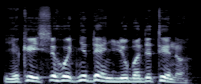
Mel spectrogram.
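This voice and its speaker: A man's voice: on the high side, fairly quick, pitched above the performer's own voice, close to an everyday voice. A man voicing an old miser turned overjoyed and giddy, exclaiming breathlessly in an audiobook. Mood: eager. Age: older. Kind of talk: audiobook character voice.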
